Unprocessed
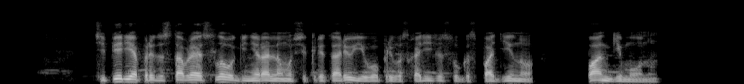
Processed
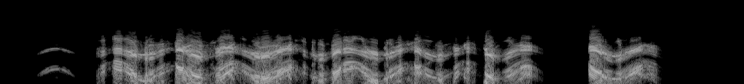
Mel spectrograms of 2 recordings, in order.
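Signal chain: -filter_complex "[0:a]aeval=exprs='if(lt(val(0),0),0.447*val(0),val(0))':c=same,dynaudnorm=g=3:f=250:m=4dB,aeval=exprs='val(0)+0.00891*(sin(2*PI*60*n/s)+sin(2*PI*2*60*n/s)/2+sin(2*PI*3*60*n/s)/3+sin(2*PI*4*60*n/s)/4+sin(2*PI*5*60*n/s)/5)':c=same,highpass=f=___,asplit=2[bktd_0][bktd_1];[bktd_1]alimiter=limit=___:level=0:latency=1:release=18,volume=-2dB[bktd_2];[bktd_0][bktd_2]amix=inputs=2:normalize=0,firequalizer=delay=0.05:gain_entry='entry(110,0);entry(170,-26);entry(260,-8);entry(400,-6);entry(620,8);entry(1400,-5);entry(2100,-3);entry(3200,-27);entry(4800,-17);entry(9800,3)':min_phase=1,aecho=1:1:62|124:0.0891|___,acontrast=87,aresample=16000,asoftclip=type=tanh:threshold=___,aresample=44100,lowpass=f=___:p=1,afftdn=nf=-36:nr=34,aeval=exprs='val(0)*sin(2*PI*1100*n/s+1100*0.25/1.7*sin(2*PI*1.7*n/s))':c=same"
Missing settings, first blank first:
410, -13.5dB, 0.016, -12.5dB, 1500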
